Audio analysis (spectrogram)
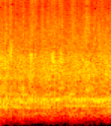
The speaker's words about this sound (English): Taking the applause of the East Stands, Ian Fleming. Look, that's what stars do. They milk their applause.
